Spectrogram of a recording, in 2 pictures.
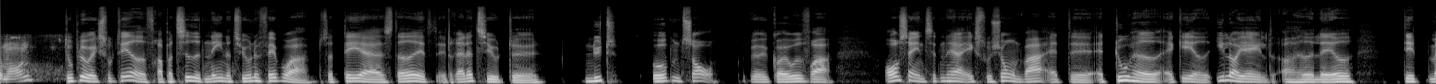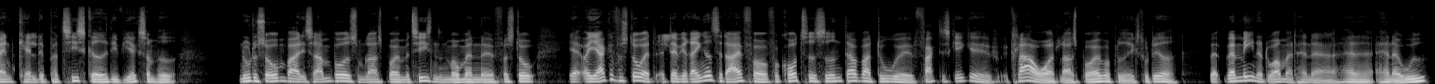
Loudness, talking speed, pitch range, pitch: -19 LUFS, 215 wpm, 115-145 Hz, 125 Hz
